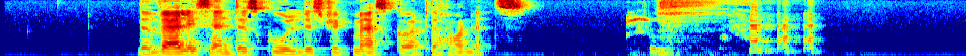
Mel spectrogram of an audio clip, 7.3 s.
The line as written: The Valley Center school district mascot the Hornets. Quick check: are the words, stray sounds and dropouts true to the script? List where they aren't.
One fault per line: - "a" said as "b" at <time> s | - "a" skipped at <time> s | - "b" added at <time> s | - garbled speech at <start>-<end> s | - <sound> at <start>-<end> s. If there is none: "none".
- laugh at 4.7-6.2 s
